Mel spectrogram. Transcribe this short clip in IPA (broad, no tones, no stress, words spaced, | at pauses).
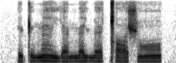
ɪʈɪmæ̃jæ mæjɳæǁɑ ʃɔ̃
